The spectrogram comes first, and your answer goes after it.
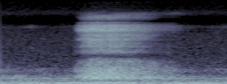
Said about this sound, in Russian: Сделай глубокий вдох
